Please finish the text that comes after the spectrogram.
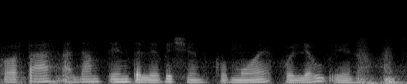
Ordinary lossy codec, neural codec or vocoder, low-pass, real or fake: none; codec, 24 kHz, 0.5 kbps, DualCodec; 3.6 kHz; fake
